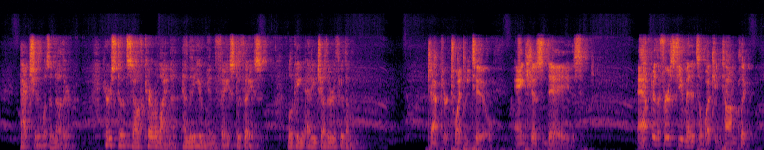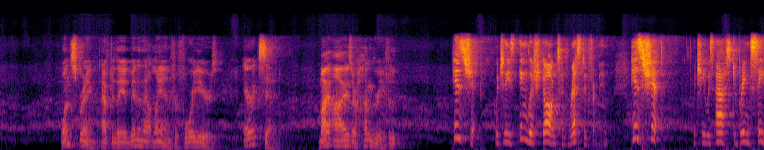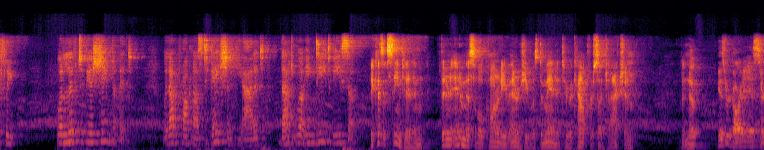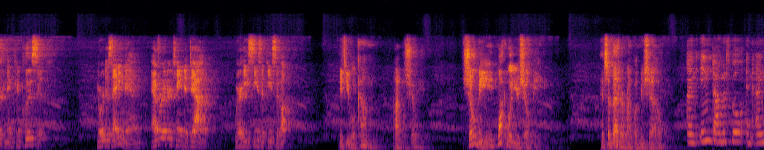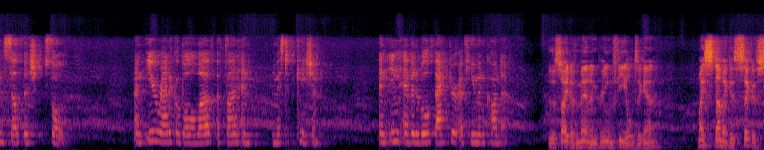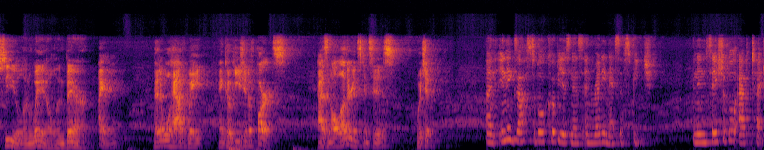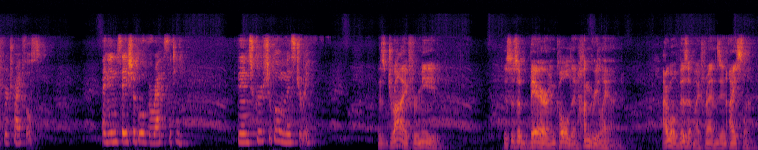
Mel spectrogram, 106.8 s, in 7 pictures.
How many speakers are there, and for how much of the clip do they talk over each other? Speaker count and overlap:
nine, no overlap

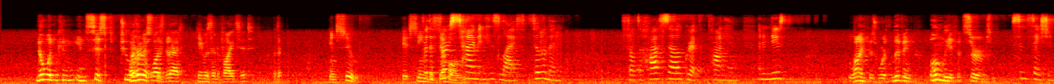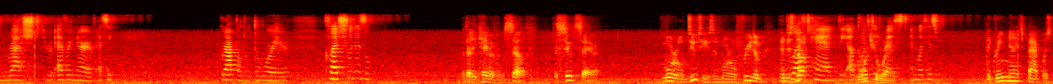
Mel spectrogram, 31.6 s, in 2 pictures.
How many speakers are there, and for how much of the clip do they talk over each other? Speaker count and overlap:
four, about 10%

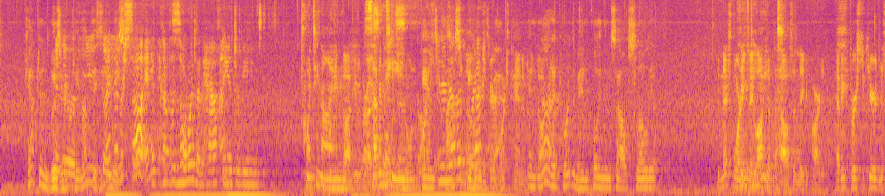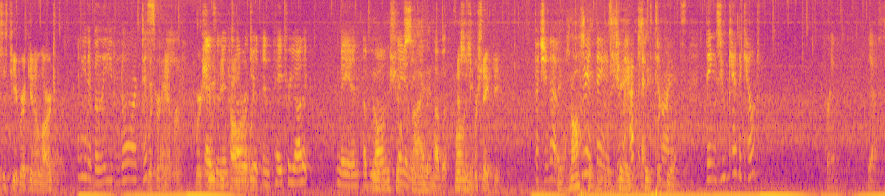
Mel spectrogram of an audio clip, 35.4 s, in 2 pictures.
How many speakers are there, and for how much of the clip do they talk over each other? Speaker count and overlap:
seven, about 49%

